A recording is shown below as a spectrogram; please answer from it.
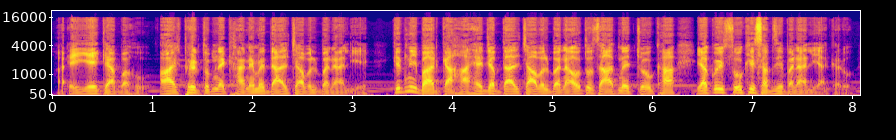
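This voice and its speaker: A man's voice: sits low, moderate pace, hardly any pauses, natural voice. A man acting a grumbling elder father-in-law of a village household in a cartoon story.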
